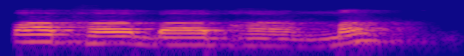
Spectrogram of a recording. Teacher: when the contact happens in the lips, that is known as oshtaha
